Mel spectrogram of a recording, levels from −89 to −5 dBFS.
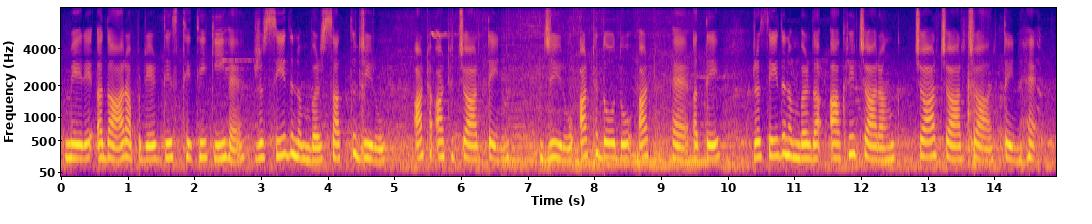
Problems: none marked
